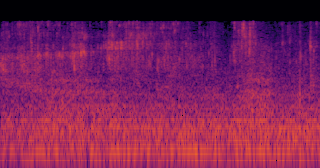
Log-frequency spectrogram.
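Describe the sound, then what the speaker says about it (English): Tap water is poured over tomatoes in a bowl, a soft, steady splashing and trickling that runs without a break and stays faint and close, with no talk over it. "we're just going to simulate that by pouring some tap water in here"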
